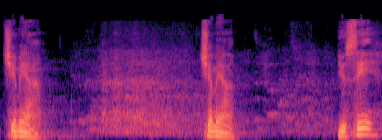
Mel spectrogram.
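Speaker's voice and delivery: lightly imitating his Chinese mother's accent, low; a hint of a scolding Chinese mom; mild mock accent of a mother consoling her son; mom's Chinese accent. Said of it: "She was like".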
